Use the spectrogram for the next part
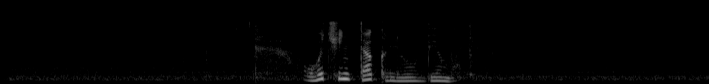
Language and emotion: Russian, neutral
